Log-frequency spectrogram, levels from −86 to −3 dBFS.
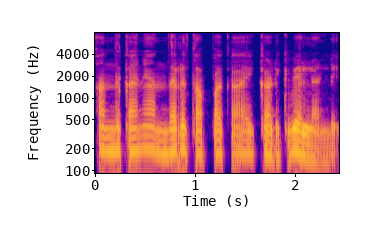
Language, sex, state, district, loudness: Telugu, male, Telangana, Nalgonda, -20 LUFS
